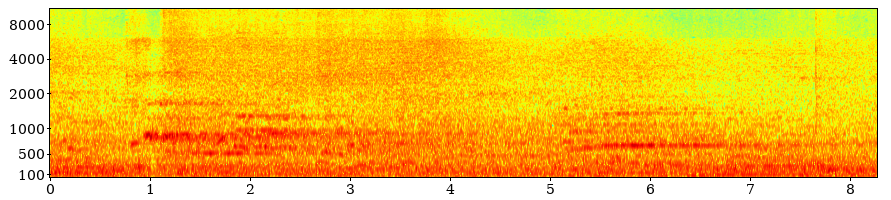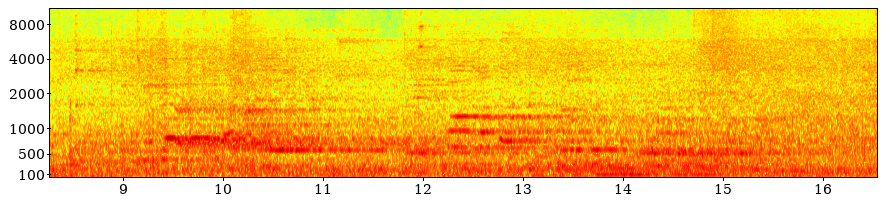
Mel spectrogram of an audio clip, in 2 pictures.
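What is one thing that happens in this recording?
Men call out to each other across the court.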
